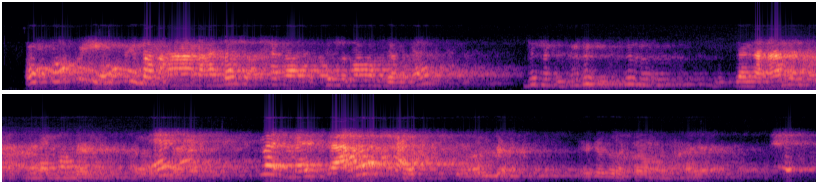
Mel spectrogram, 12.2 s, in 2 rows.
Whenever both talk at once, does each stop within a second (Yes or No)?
No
